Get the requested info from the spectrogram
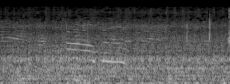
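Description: Farm tractor engine running steadily as it tows a wagon, with wind noise.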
